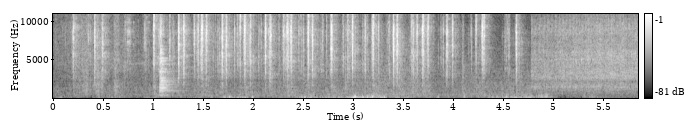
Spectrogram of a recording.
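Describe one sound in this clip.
Metal clicks and rattles rapidly.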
